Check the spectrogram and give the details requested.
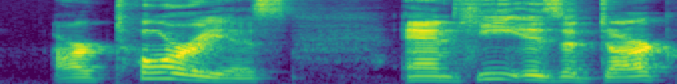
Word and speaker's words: Artorius: Yes, it's pronounced Artorius. Artorius.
